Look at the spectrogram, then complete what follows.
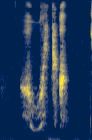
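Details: A pet grey parrot in a quiet room, talking, begs for an apple: a brief speech-like phrase, a swooping rising-and-falling syllable, then two quick clipped notes and a final hiss; finding: Grey parrot.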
